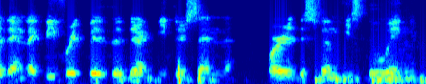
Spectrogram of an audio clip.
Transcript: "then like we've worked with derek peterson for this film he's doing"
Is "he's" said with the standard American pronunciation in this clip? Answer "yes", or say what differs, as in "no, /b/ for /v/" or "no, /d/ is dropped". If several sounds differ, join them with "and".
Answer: no, /s/ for /z/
